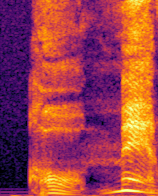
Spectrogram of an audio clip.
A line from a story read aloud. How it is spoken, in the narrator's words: whispered Jack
